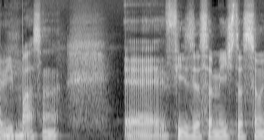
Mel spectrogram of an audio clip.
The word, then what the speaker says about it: vipassana: é vi vi vipassana vipassana se pronuncia vipassana eh fiz essa meditação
